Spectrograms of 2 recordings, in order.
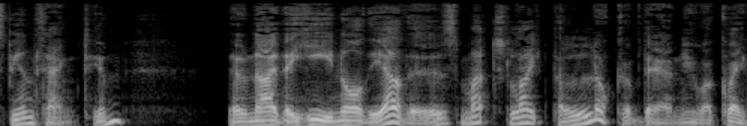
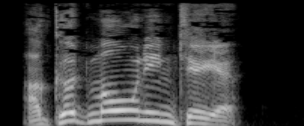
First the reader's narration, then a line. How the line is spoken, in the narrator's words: one of whom, a big, black-haired fellow, shouted out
